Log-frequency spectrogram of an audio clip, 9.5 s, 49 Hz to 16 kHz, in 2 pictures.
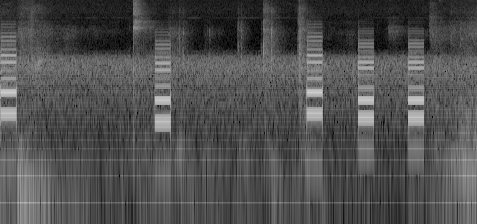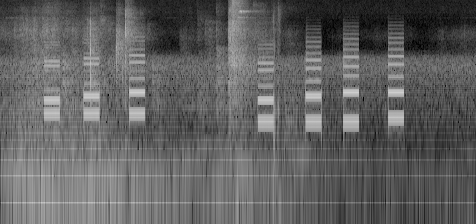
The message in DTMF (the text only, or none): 9 1 944 789 1236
